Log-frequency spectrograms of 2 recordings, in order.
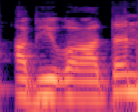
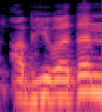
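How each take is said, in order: First: अभिवादन with a long, drawn-out वा; correct reading. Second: अभिवादन with a short va, like अभिवदन; wrong reading. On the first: Teacher corrects the guess, अभिवादन with long वा. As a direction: say अभिवादन slowly, holding the vaa. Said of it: "अभिवादन होता है". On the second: Teacher shows the mistaken guess, अभिवादन said as अभिवदन. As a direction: misread अभिवादन, clipping वा to व. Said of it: "अभिवादन नहीं होता". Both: Shown as a demonstration.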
